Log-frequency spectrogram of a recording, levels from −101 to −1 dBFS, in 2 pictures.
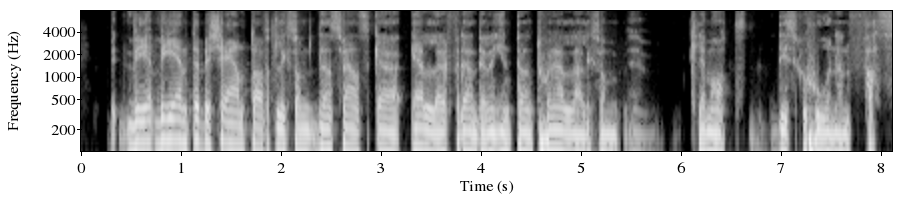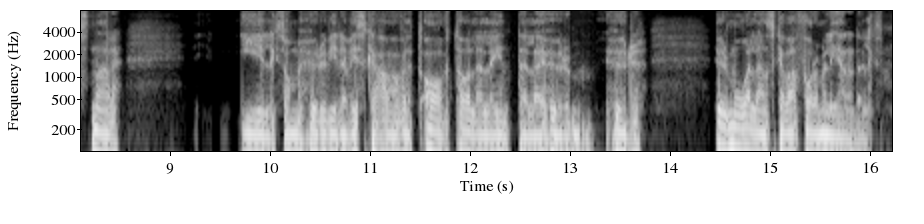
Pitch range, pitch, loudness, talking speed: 85-105 Hz, 95 Hz, -20 LUFS, 135 wpm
